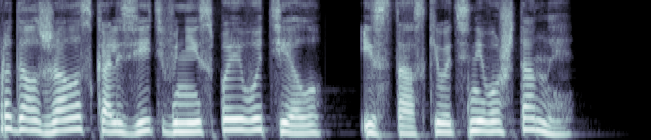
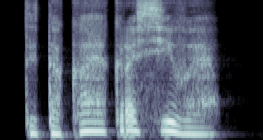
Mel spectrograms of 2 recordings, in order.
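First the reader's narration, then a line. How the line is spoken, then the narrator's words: Quiet, hoarse, involuntary. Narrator (Russian): Слова прозвучали тихо и хрипло, как будто нечаянно соскользнули с языка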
